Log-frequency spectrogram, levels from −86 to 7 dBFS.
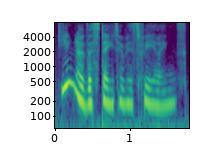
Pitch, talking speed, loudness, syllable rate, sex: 200 Hz, 270 wpm, -17 LUFS, 6.3 syllables/s, female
